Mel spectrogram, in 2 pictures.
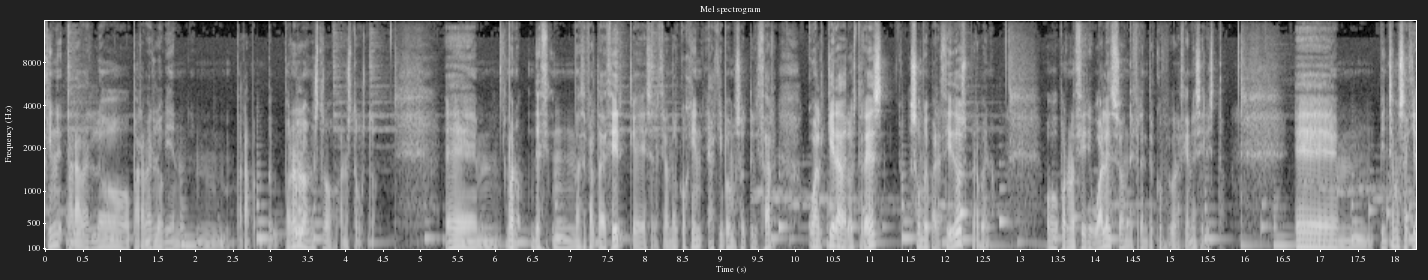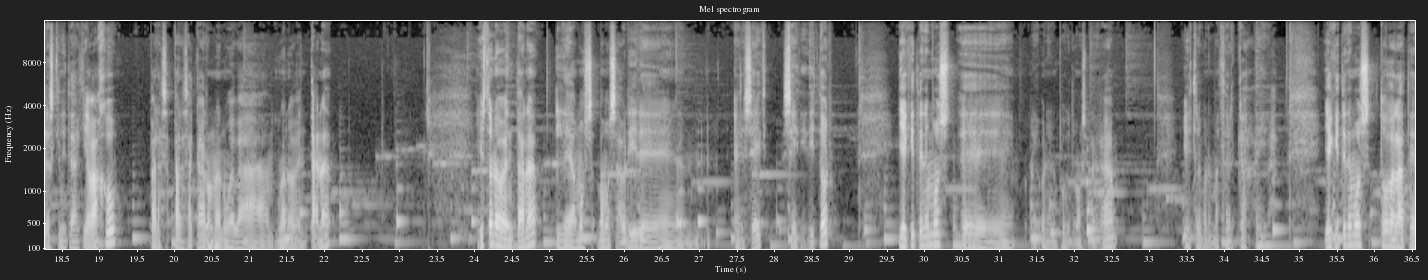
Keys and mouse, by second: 2.3 middle click, 3.5 middle click, 7.5 right click, 8.6 click, 13.1 click, 17.7 click, 19.5 click, 20.8 click, 24.2 click, 28.6 click, 32.0 click, 35.2 middle click.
